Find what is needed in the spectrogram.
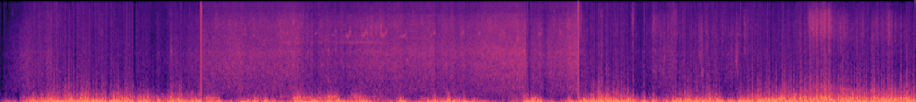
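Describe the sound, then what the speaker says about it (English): Strong coastal wind buffeting the microphone on the Cornwall coast path near Nanjizzle, a loud, continuous low roar with brief lulls and gusts. "The wind was definitely picking up, and I found myself constantly fighting against it"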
